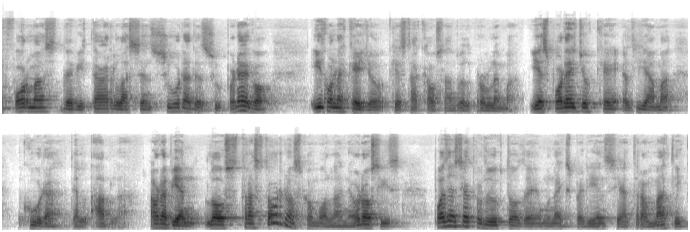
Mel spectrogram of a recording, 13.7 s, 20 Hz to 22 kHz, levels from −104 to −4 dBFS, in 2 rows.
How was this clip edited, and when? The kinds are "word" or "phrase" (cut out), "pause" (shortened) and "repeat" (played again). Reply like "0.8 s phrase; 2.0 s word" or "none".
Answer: 3.2 s word; 5.2 s pause; 6.3 s word; 7.0 s word; 8.3 s pause; 9.9 s word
